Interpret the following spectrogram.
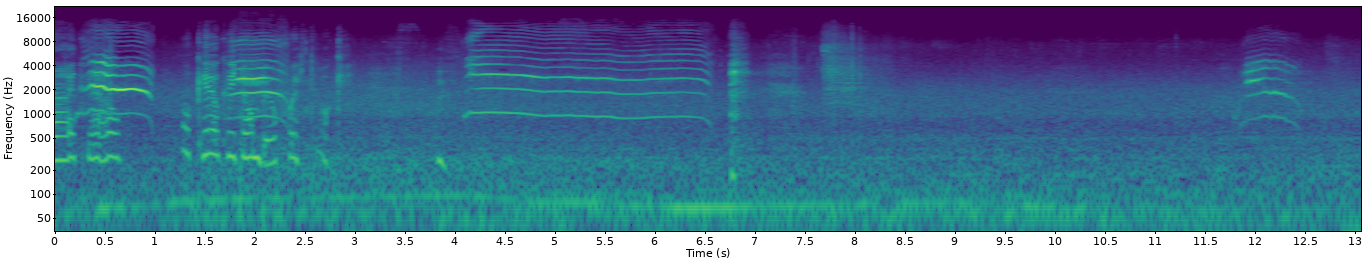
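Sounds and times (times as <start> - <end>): kitten meowing: 0.2 - 1.1, 1.7 - 2.6, 4.1 - 6.7, 11.8 - 12.6.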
